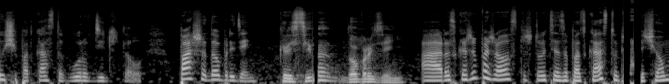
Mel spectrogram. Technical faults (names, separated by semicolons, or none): overdone noise removal; damaged data in a compressed stream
